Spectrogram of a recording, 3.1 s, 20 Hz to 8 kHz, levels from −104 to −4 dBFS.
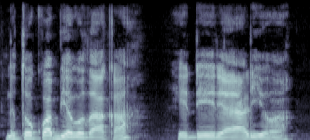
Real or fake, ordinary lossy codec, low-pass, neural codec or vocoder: fake; none; none; codec, 16 kHz, 16 kbps, FreqCodec, larger model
